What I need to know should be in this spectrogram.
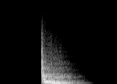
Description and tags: Kick effect,is perfect for drum machine,cinematic uses,video games.Effects recorded from the field.
Recording gear-Zoom h6 and Microphone - RØDE NTG5
REAPER DAW - audio processing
